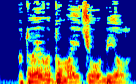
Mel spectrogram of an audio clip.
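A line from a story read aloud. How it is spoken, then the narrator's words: Whisper. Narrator (Russian): прошептала Бета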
